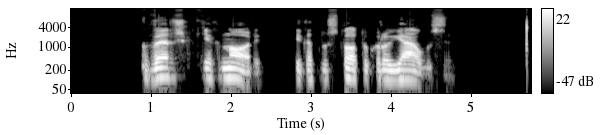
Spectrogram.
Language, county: Lithuanian, Kaunas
